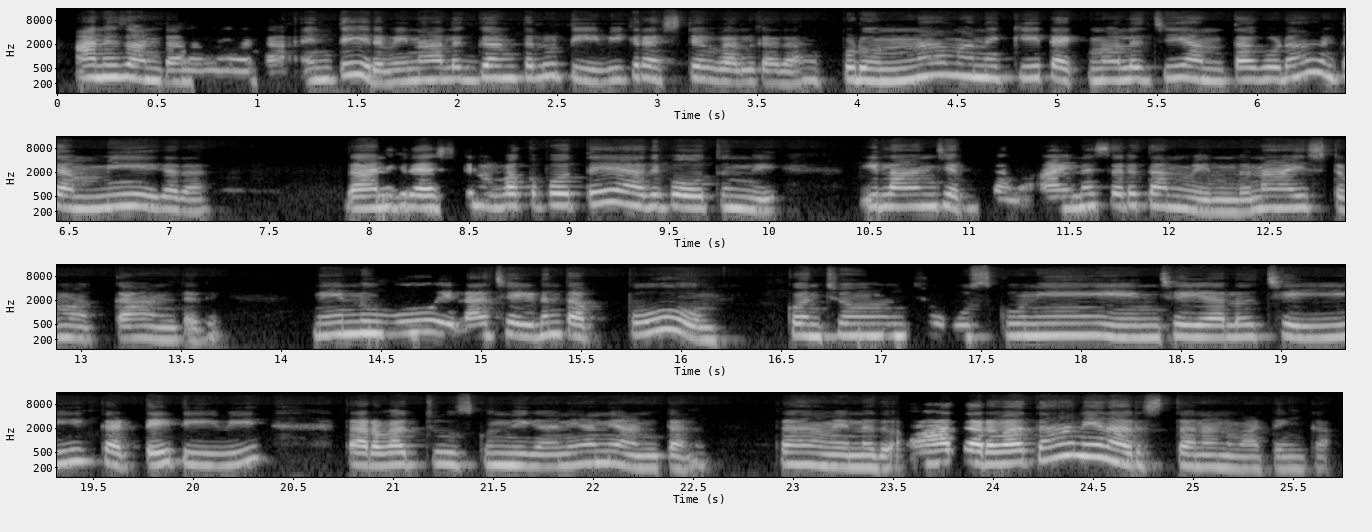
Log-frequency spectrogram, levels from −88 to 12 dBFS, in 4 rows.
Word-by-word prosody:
అనేసి 295 0 +4
అంటాననమాట. 220 -3 -4 0.2
అంటే, 255 +5 -1
24 250 +4 -2
గంటలు 285 +1 0
టీవీకి 245 +3 -4
రెస్ట్ 265 +2 -7
ఇవ్వాలి 225 -2 -2
కదా! 205 -1 -4
అప్పుడున్న 245 +1 +1 0.2
మనకి 285 -1 0
టెక్నాలజీ 245 +2 -2
అంతా 245 +1 0
కూడా 275 +4 -1 0.2
టమ్మీయే 260 +3 +1
కదా! 210 -2 -3 0.8
దానికి 255 +2 +3
రెస్టివ్వకపోతే 285 +3 +1 0.2
అది 270 -1 -1
పోతుంది. 250 -4 +1 0.5
ఇలా 275 0 +2
అని 275 0 0
చెప్తాను. 250 +10 -5
అయినా 245 +4 +1
సరే 285 0 +1
తను 270 -2 0
విందు. 200 0 -2
"నా - - -1 0.2
ఇష్టమక్క" 230 -4 -6 0.2
అంటది. 205 -1 -5 0.5
నేను 275 +2 +1
నువ్వు 290 0 +1 0.2
ఇలా 240 -1 0
చేయడం 260 +1 +1
తప్పు. 235 +4 -5 0.7
కొంచెం 255 0 0 0.3
చూసుకని, 255 +1 -2 0.3
ఏం 230 0 -1
చేయాలో 235 0 +1 0.2
చెయ్యి, 230 0 -1 0.2
కట్టేయి 240 +2 +3
టీవీ. 235 +4 -3 0.5
తర్వాత 235 +1 +5
చూసుకుంది 240 -1 -1
గాని 220 +2 -3
అని 260 0 +1
అంటాను. 200 +3 -2 0.4
కానీ, 250 -1 +2
ఆమె - - 0
వినదు. 205 -1 +1 0.2
ఆ - - +6 0.2
తర్వాత, 260 +2 +8 0.2
నేనరుస్తాననమాటింక. 215 - 0
245 Hz, 125 wpm, -19 LUFS, 230-270 Hz, 0.8 s, తర్వాత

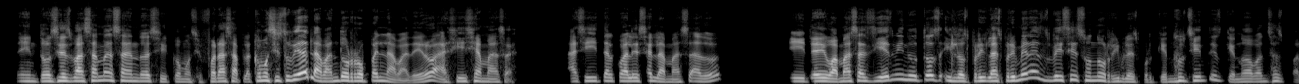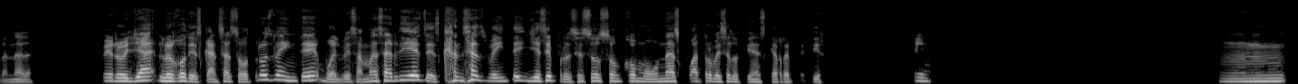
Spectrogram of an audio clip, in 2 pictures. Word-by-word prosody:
Entonces, 150 +2 +1
vas 155 +2 +4
amasando 175 -4 +2
así, 135 -4 -3
como 125 -2 -8
si 115 - -13
fueras 145 +5 +1
a - - +3
pla 125 - -7
como 180 +4 +3
si 175 - +2
estuvieras 225 +10 +7
lavando 165 +4 +4
ropa 165 0 +2
en 170 - 0
lavadero, 100 - -1
así 145 +7 -2
se 160 - +1
amasa. 125 -4 -5 0.5
Así 160 +3 -2
tal 160 -1 -2
cual 155 0 +2
es 155 - -2
el 160 -4 0
amasado, 135 - -3 0.7
y 150 -1 0
te 150 +3 +4
digo, 150 -3 +6
amasas 150 +3 +2
10 175 +6 +2
minutos, 215 -3 +1
y 175 - -1
los 155 -3 +1
pri 165 +1 +1
las 160 -1 +4
primeras 220 - +2
veces 195 +1 0
son 185 -1 -1
horribles 135 -6 -3
porque 110 +1 -10
no 160 +6 -2
sientes 180 +4 -4
que 120 -8 -8
no 130 +2 -7
avanzas 135 +3 -6
para 100 -5 -19
nada. 105 -3 -10 0.7
Pero, 155 -1 +1
ya 180 +5 +3
luego 160 +1 +3
descansas 120 0 -3
otros 165 - -2
20, 190 -1 +1
vuelves 115 -6 -6
a - - -3
amasar 155 +7 -1
10, 205 0 +5
descansas 180 - 0
20, 160 +3 -3
y 160 0 +2
ese 190 +4 +2
proceso 140 +2 -5
son 140 0 -4
como 140 -4 -4
unas 135 +3 -1
4 145 0 -6
veces 135 +1 -4
lo 125 - -6
tienes 115 +1 -8
que 110 - -8
repetir. 110 +1 -11 0.9
Sí. 160 -3 -7 2.9
Mm. 140 +2 -4
150 Hz, 170 wpm, -24 LUFS, 130-175 Hz, 2.9 s, estuvieras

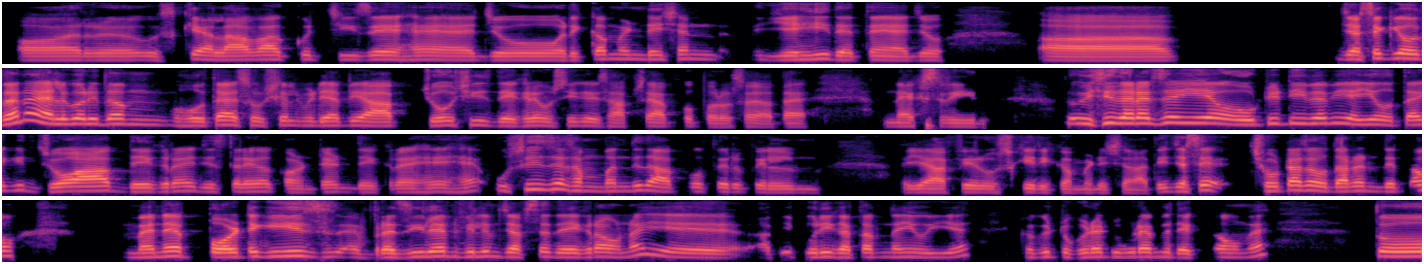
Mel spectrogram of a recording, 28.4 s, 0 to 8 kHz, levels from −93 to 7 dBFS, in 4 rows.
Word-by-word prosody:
और 135 0 -2
उसके 135 +3 -5
अलावा 145 +1 +2
कुछ 155 - -10
चीज़ें 150 +1 0
हैं 140 -2 -1
जो 135 +1 -4 0.3
रिकमेंडेशन 170 +1 -5 0.4
यही 150 +5 +1
देते 140 0 -2
हैं 130 -2 0
जो 130 0 -6 0.5
अ, 120 -1 +2 0.9
जैसे 160 +4 +5
कि 190 +1 +2
होता 180 0 +5
है - - +7
ना, 345 - +5
एल्गोरिदम 205 -1 +4 0.3
होता 145 +4 +2
है 170 - +4
सोशल 160 +1 -6
मीडिया 150 0 0
पे 160 - -1
आप 140 0 +1
जो 155 +2 -2
चीज़ 165 -1 -6
देख 140 -1 0
रहे 150 - +1
हैं - - -3
उसी 145 +1 -8
के 145 - -5
हिसाब 125 -3 -5
से 130 - -3
आपको 125 0 -4
परोसा 115 +1 -7
जाता 110 +1 -5
है 115 - -5 0.4
नेक्स्ट 125 -1 -4
रील। 120 -1 -7 0.4
तो 215 - 0
इसी 210 +4 +3
तरह 225 0 +9
से 250 +3 +3
ये 235 -1 +6
ओटीटी 220 +3 +1
पे 220 0 +4
भी 230 - -3
यही 190 -3 +3
होता 175 -1 0
है 180 - +1
कि 195 - -9
जो 155 +3 0
आप 175 -1 +6
देख 145 0 -1
रहे 165 +2 -2
हैं, 170 - -4
जिस 140 -1 -12
तरह 150 0 -2
का 155 - -2
कंटेंट 135 +3 -8
देख 125 -1 -11
रहे 130 0 -3
हैं, 140 +2 -5
है - - -7
उसी 220 +6 -4
से 235 +1 +1
संबंधित 170 0 -4
आपको 155 +1 -8
फिर 150 -1 -5
फिल्म 120 -1 -8 0.5
या 125 -1 +1
फिर 130 -1 -3
उसकी 120 +3 -5
रिकमेंडेशन 115 -1 -8
आती 140 - -6
है। - - -16
जैसे 155 - +1
छोटा-सा 185 +3 +3
उदाहरण 160 0 +2
देता 155 +5 -1
हूँ, 205 - 0 0.6
मैंने 165 +5 +6
पॉर्टिगीज़ 185 +2 +5 0.2
ब्राज़ीलियन 175 +5 +3
फ़िल्म 185 +2 -2
जब 165 - +5
से - - -2
देख 160 -1 +1
रहा 175 0 +3
हूँ 165 - -2
ना - - 0
ये 165 - 0 0.2
अभी 355 - -11
पूरी 170 +2 0
ख़त्म 160 +1 +1
नहीं 165 0 -2
हुई 155 -1 -8
है 185 - -3 0.3
क्योंकि 160 +3 -6
टुकड़े-टुकड़े 170 +1 0
में 170 0 -7
देखता 150 +3 -1
हूँ 160 - -7
मैं। 180 - -1 0.6
तो 190 - +4
155 Hz, 225 wpm, -24 LUFS, 135-175 Hz, 0.9 s, तरह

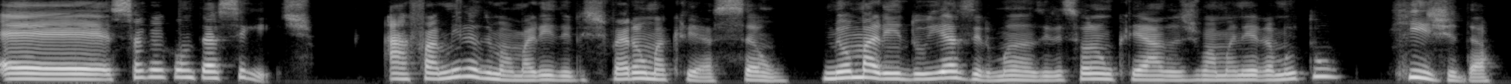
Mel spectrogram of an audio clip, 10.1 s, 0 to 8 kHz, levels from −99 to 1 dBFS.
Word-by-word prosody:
Eh, 185 -2 +6
só 240 +8 -4
que 255 - -1
acontece 245 -3 0
o - - -9
seguinte, 245 -6 -9 0.5
a 195 0 0
família 220 +8 0
do 210 - 0
meu 160 -4 -1
marido, 150 +1 -3
eles 150 0 -9
tiveram 200 +2 0
uma 180 -3 0
criação 135 -2 -5 0.2
meu 220 +3 +4
marido 195 -6 +3
e 215 +3 +4
as 225 -4 +1
irmãs, 150 -2 -3
eles 150 +1 -6
foram 195 -1 0
criadas 160 -4 -4
de 155 - -11
uma 160 -1 -4
maneira 160 0 -1
muito 230 +10 -2 0.3
rígida. 145 - 0
185 Hz, 165 wpm, -23 LUFS, 155-210 Hz, 0.5 s, Eh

